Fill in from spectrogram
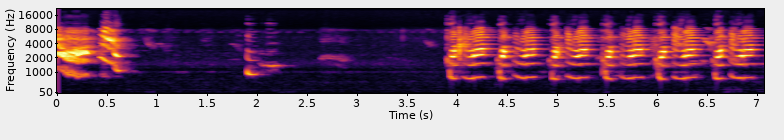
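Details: Pet parrot imitating speech, heard as a loud opening phrase, a few soft squeaks, then a rapid series of about ten short, even, voice-like syllables, indoors.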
